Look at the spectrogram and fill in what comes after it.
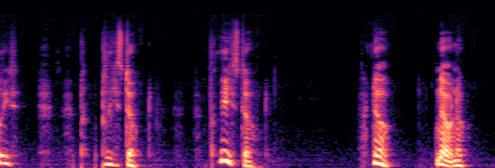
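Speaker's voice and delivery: very high-pitched, desperate, whimpering pleading tone. A faint male voice heard across the chamber, whimpering and pleading. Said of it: "a male voice uh, whimpering and pleading".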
